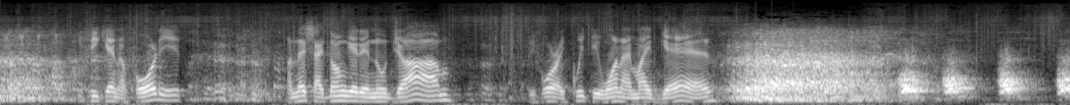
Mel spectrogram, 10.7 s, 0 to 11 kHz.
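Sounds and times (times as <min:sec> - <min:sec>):
laughter: 0:00.0 - 0:03.1, 0:04.6 - 0:05.3, 0:07.0 - 0:09.4
speech: 0:00.9 - 0:04.6, 0:05.3 - 0:08.9
dog barking: 0:09.0 - 0:10.6.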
